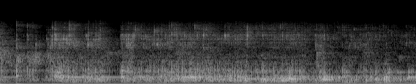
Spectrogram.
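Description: The last of a bath's water draining down the plughole through its metal strainer: a continuous watery rush with irregular bubbling.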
